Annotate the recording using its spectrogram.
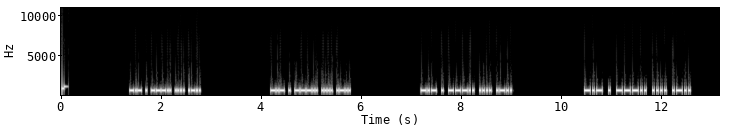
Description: Morse code, heard as a keyed tone, about 37 wpm, 700 Hz. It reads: KE8HL KE8HL KE8HL KE8HL
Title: Speed Racing - USA Call Signs 30wpm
